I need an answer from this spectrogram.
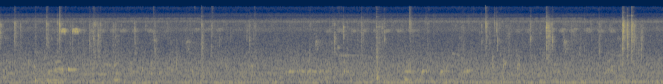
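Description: Small birds chirping in short runs of quick high notes, among scattered sharp clicks and knocks.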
